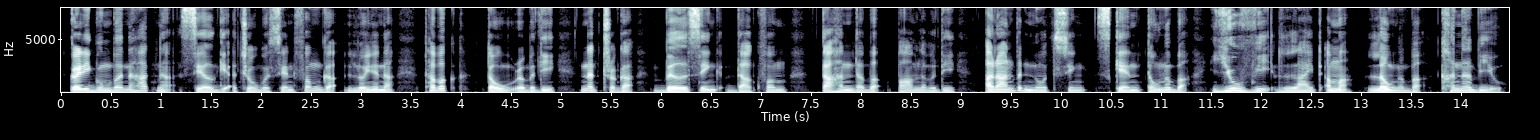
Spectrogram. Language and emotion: Manipuri, neutral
